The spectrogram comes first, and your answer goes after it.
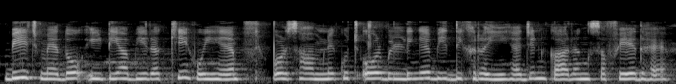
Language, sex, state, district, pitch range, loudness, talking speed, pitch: Hindi, female, Uttar Pradesh, Shamli, 245-265 Hz, -18 LUFS, 195 wpm, 255 Hz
